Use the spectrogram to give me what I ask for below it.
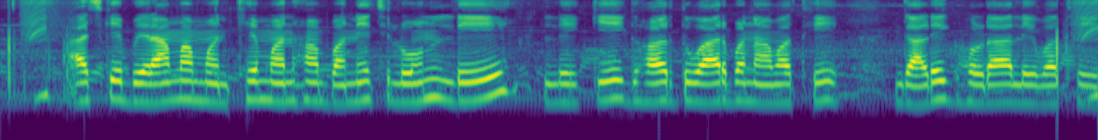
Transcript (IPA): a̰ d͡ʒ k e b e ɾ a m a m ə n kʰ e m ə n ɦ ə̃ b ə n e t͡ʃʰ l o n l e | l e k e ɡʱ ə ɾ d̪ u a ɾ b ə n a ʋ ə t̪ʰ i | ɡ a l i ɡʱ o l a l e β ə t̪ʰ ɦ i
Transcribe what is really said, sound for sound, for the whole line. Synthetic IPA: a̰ d͡ʒ k e b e ɾ a m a m ə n kʰ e m ə n ɦ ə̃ b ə n e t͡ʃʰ l o n l e | l e k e ɡʱ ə ɾ d̪ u a ɾ b ə n a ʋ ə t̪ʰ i | ɡ a ɽ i ɡʱ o ɽ a l e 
